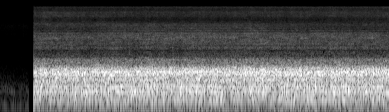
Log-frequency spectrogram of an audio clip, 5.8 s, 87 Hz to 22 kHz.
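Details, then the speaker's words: Homemade single-burner forge of 1/8" plate steel with coated insulated firebricks, first firing when finished: steady, even gas roar that catches and holds with no sputter, pulsing or popping; burner runs clean and works well. "So I think you can see that it seems to work pretty well. I'm pretty pleased with the results."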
